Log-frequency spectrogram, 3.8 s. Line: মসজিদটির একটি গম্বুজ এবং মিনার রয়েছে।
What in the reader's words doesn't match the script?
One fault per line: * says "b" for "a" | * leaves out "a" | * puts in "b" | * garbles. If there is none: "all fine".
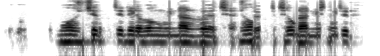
* leaves out "একটি গম্বুজ"
* garbles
